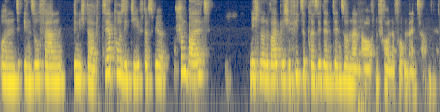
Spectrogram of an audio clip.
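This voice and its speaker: This woman has a dark, mellow, somewhat breathy tone at medium pitch, with ordinary pitch variation. She keeps a moderate pace while her loudness swings widely. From western Germany, Mönchengladbach. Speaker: former racing driver. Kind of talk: interview.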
